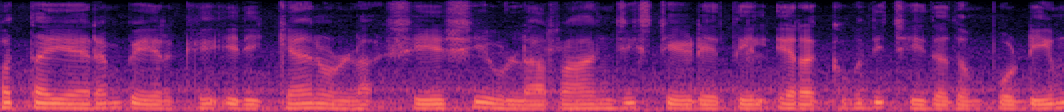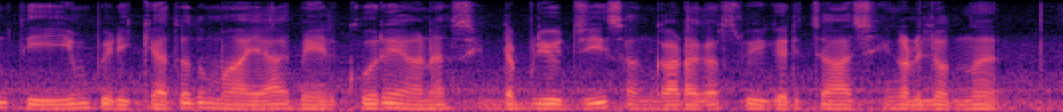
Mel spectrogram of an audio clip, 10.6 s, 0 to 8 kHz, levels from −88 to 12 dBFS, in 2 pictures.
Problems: constant background noise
